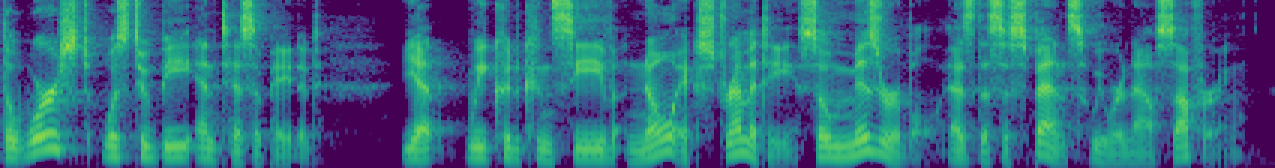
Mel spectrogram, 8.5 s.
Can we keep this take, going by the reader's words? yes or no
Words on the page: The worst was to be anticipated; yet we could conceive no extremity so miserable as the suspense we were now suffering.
yes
